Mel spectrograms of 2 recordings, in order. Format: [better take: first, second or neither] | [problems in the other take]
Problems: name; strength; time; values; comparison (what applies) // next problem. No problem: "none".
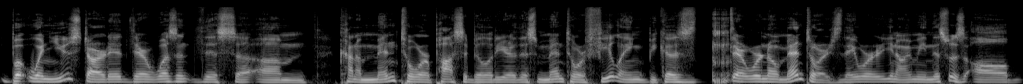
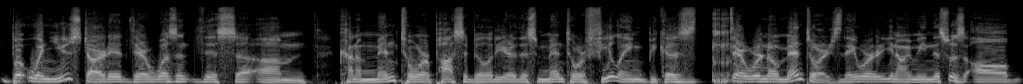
first | distortion; slight; 10 dB below the speech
